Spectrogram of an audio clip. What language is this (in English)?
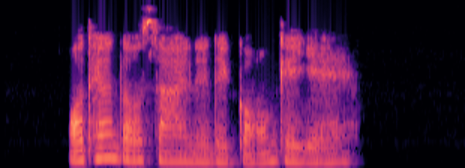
Cantonese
